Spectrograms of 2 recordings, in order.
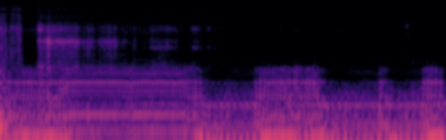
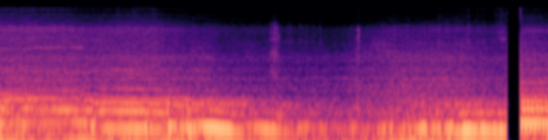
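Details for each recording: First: Carbureted Mustang project car after timing and carb experiments: rough, low growl surging and fading as the fuel pump cuts in and out, stalling from lack of pressure; the pump later leaked with no line pressure and burned out. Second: Ford Mustang project car with carburettor and ignition timing adjusted and vacuum advance locked out, driving: engine revs up cleanly and strongly, drops back and pulls again with crisp throttle response; pretty decent response, running better than ever.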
